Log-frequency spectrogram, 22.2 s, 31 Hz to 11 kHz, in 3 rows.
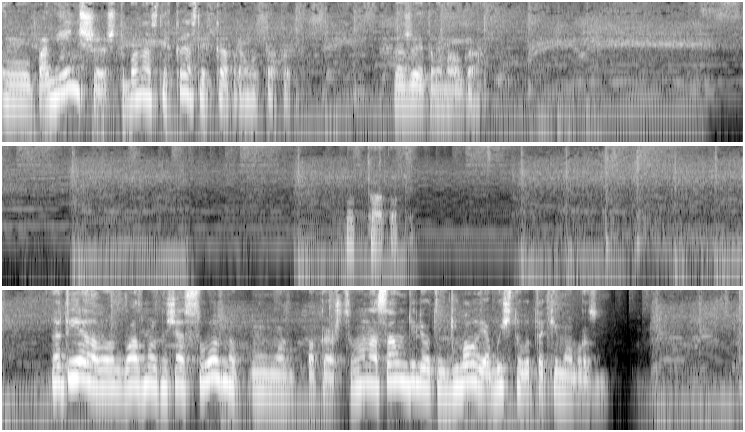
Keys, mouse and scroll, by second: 5.2-10.3 ctrl+drag, 10.3-13.0 ctrl+drag, 17.2-22.2 drag.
